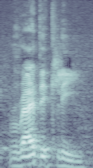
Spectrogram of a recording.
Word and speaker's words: radically: يبقى C-A-L-L-Y هنطقها كلي، physically basically scientifically radically.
